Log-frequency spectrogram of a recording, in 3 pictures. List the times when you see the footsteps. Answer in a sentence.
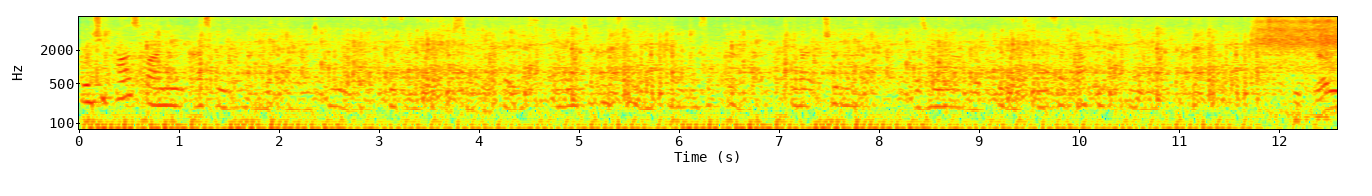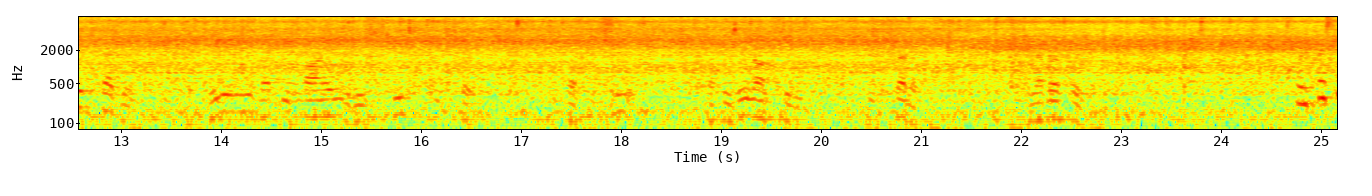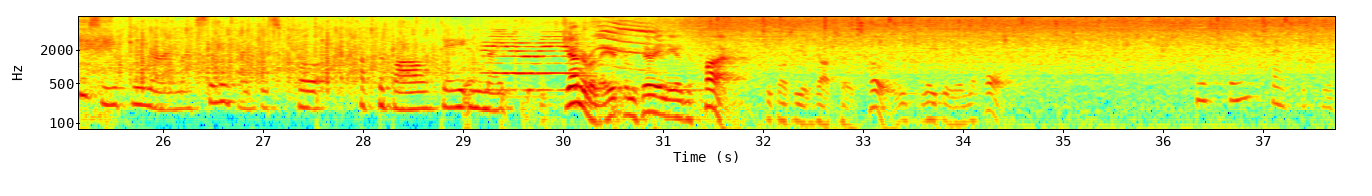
You can't hear the footsteps here.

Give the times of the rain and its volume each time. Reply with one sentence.
The rain can be heard from 0.0 to 37.6 s, at a steady volume.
